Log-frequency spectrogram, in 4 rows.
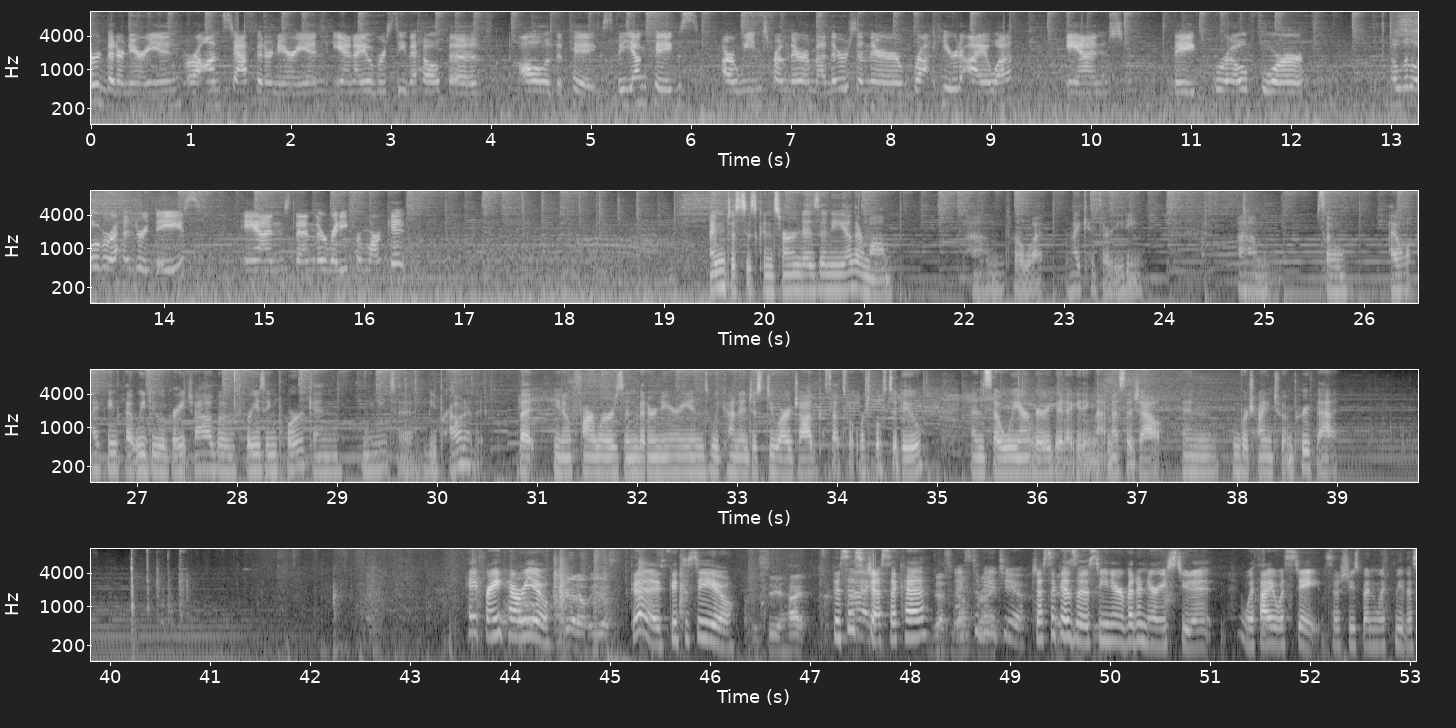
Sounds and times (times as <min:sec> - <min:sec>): Music: 0:00.0 - 0:42.4, 0:46.6 - 0:50.7
Speech: 0:24.8 - 0:34.8.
